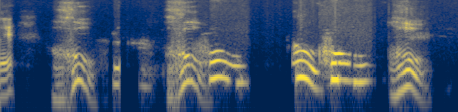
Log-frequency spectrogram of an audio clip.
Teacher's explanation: Esse WH vai ter um som diferente, vai ter um som de R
